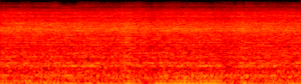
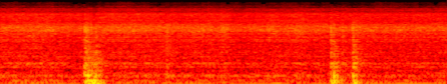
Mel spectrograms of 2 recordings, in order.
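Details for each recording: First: Pioneer radio tuner after cleaning the crackly tuning control, no aerial connected. Even steady hiss, no crackles, pops or dropouts; contacts sound clean, though fix may not be permanent. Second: Pioneer radio tuner, crackly tuning control. Constant hiss with sharp pops and crackles while tuning, worse with no signal and at bottom end of band, none at top end; dirty or worn tuning control.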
